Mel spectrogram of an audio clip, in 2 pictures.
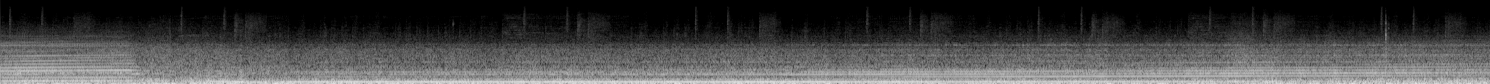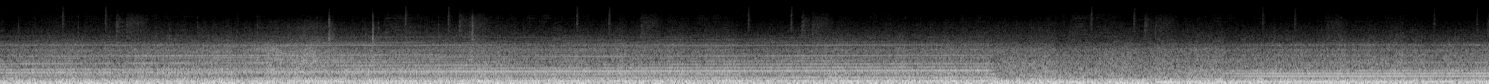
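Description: Renault Clio 1.2's four-cylinder petrol engine with a broken exhaust, heard from inside the cabin while driving. The engine note climbs slowly under acceleration, dropping at a gear change about a second in and again about five seconds before the end.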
